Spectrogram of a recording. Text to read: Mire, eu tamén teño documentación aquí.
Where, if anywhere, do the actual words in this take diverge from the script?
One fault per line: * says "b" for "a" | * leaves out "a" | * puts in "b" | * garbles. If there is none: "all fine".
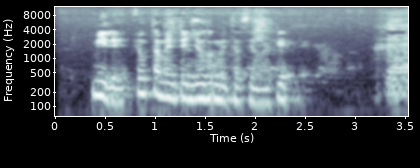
all fine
